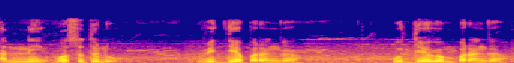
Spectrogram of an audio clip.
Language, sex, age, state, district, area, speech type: Telugu, male, 30-45, Telangana, Khammam, urban, spontaneous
